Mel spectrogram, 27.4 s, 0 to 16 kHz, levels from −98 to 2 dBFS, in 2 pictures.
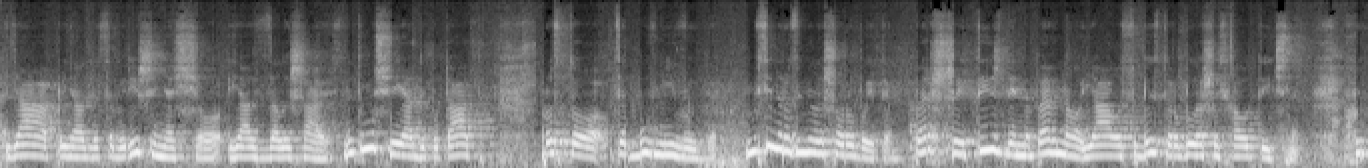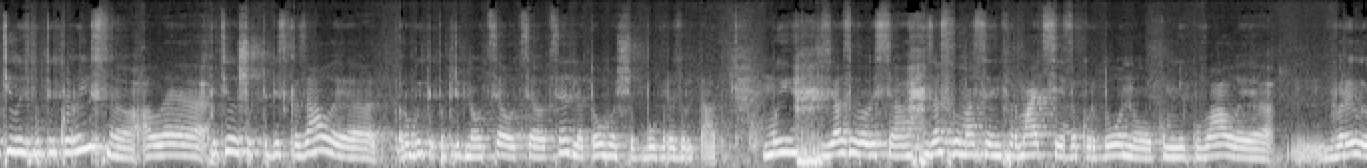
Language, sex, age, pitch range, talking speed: Ukrainian, female, 30-49, 175-220 Hz, 130 wpm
